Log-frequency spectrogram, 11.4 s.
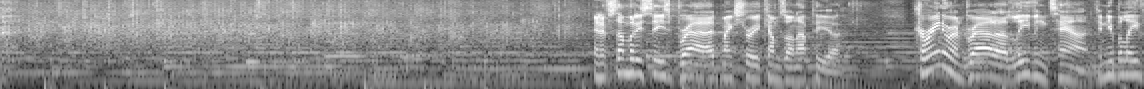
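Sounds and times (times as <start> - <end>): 
audience clapping: 0.0 - 8.6
speech: 5.9 - 8.6, 9.2 - 11.4.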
